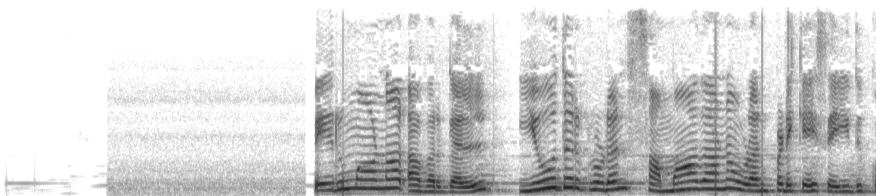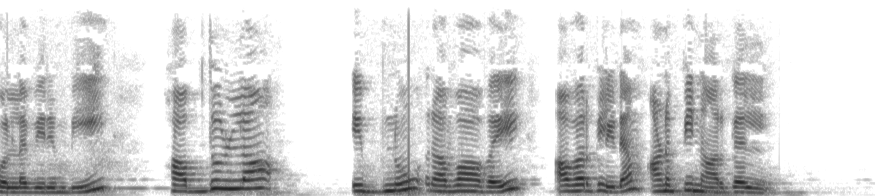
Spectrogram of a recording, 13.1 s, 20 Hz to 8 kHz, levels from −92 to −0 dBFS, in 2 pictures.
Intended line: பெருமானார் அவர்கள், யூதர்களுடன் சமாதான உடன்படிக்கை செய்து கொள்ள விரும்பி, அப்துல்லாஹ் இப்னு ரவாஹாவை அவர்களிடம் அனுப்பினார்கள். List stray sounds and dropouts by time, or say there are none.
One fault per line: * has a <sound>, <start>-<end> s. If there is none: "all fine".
all fine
